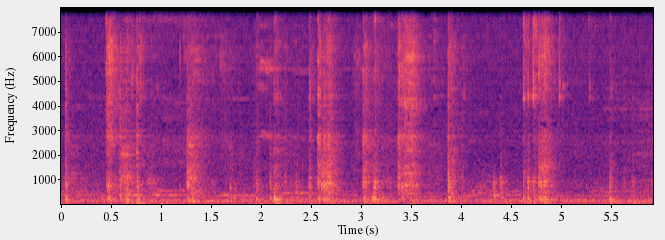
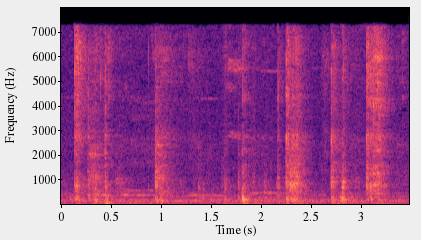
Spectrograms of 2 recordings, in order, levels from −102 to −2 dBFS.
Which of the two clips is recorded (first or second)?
second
